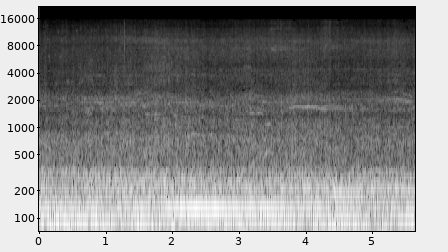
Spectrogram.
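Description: Engines of classic cars and hot rods cruising slowly past in a line, a steady low rumble.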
